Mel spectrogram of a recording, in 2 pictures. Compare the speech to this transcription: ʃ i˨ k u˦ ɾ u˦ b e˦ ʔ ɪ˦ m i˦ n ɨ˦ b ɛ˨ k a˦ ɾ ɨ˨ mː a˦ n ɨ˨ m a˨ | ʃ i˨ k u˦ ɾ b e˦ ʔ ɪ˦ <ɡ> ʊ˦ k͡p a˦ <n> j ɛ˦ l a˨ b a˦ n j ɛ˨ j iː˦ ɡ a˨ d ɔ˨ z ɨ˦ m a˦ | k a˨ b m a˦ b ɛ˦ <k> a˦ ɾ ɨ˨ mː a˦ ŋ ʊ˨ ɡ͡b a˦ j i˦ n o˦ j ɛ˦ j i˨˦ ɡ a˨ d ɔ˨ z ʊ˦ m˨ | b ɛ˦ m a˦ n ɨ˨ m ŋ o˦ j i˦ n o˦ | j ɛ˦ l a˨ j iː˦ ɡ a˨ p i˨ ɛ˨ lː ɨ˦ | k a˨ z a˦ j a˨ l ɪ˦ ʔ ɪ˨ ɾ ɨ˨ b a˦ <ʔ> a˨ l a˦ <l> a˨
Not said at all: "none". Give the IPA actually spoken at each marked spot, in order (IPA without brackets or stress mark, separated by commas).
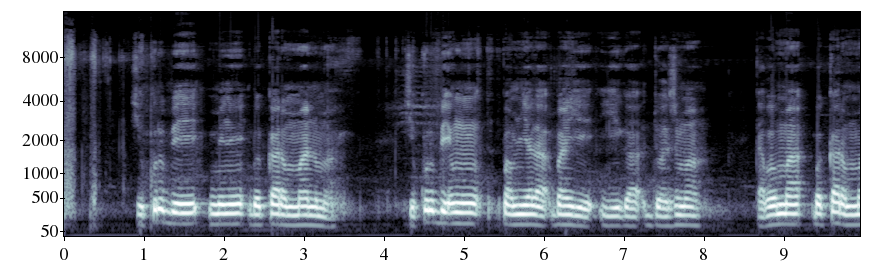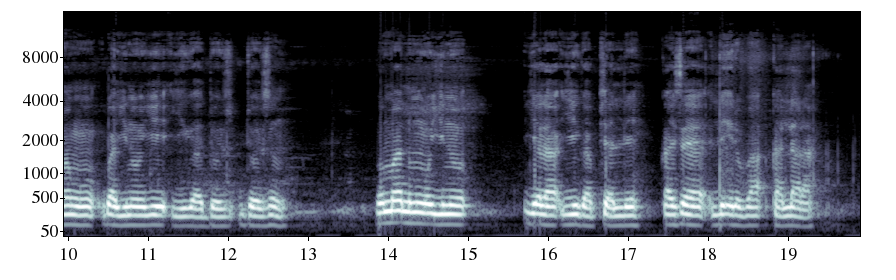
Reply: ŋ, m, k, k, ɾ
